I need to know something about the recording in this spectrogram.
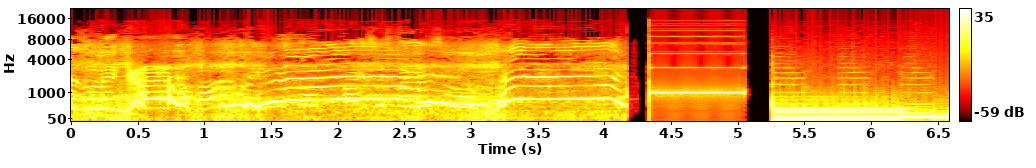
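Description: A voice making long, drawn-out wailing or sung calls that slide up and down in pitch, cut off about four seconds in by a steady beep lasting under a second. After a short gap, music with a heavy bass line starts.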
